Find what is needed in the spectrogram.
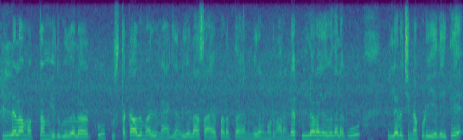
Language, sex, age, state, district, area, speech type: Telugu, male, 18-30, Andhra Pradesh, Sri Satya Sai, urban, spontaneous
